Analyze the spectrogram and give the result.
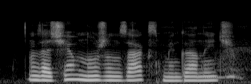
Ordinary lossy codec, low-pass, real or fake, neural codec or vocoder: none; none; real; none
